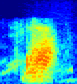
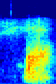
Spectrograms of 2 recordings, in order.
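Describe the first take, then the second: First: It is said loudly. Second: It is said at normal, quiet volume.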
